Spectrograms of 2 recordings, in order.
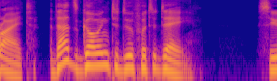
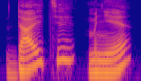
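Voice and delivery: slow model phrase; slower than usual. Shown as a demonstration. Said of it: "You can simply say".

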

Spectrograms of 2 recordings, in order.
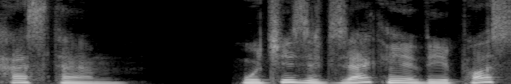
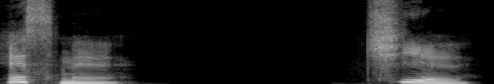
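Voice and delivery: slowly; 2 semitones lower than usual. Shown as a demonstration. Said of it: "One more time slowly".

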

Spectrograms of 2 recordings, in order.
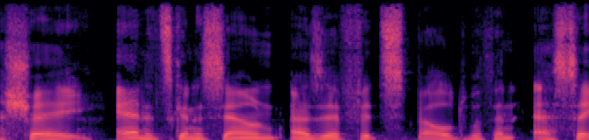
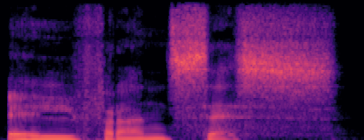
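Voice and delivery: slow model; 3 semitones lower, much slower than usual. Shown as a demonstration. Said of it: "slow model for learners".

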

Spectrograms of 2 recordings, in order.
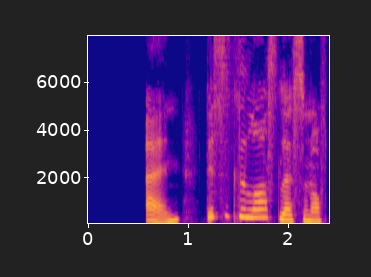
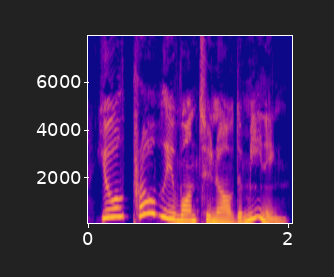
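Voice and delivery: ordinary talk, nothing marked

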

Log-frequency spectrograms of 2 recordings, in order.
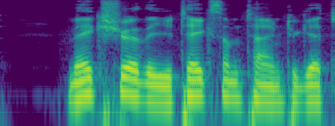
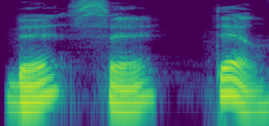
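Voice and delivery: slow; much slower than usual. Shown as a demonstration. Vocab repetition, slow.

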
